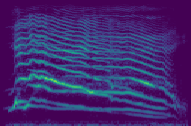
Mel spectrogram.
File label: Kids Cheer Yay, Cheering, small group of children; Crowd Sound Effects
